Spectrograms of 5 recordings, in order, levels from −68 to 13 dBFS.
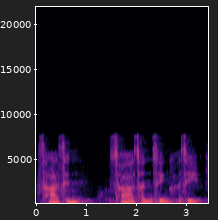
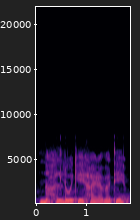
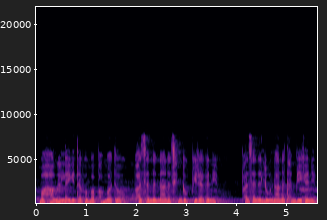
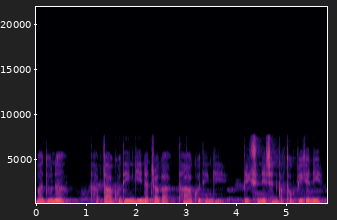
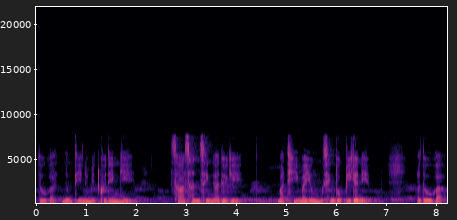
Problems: background sounds at intervals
